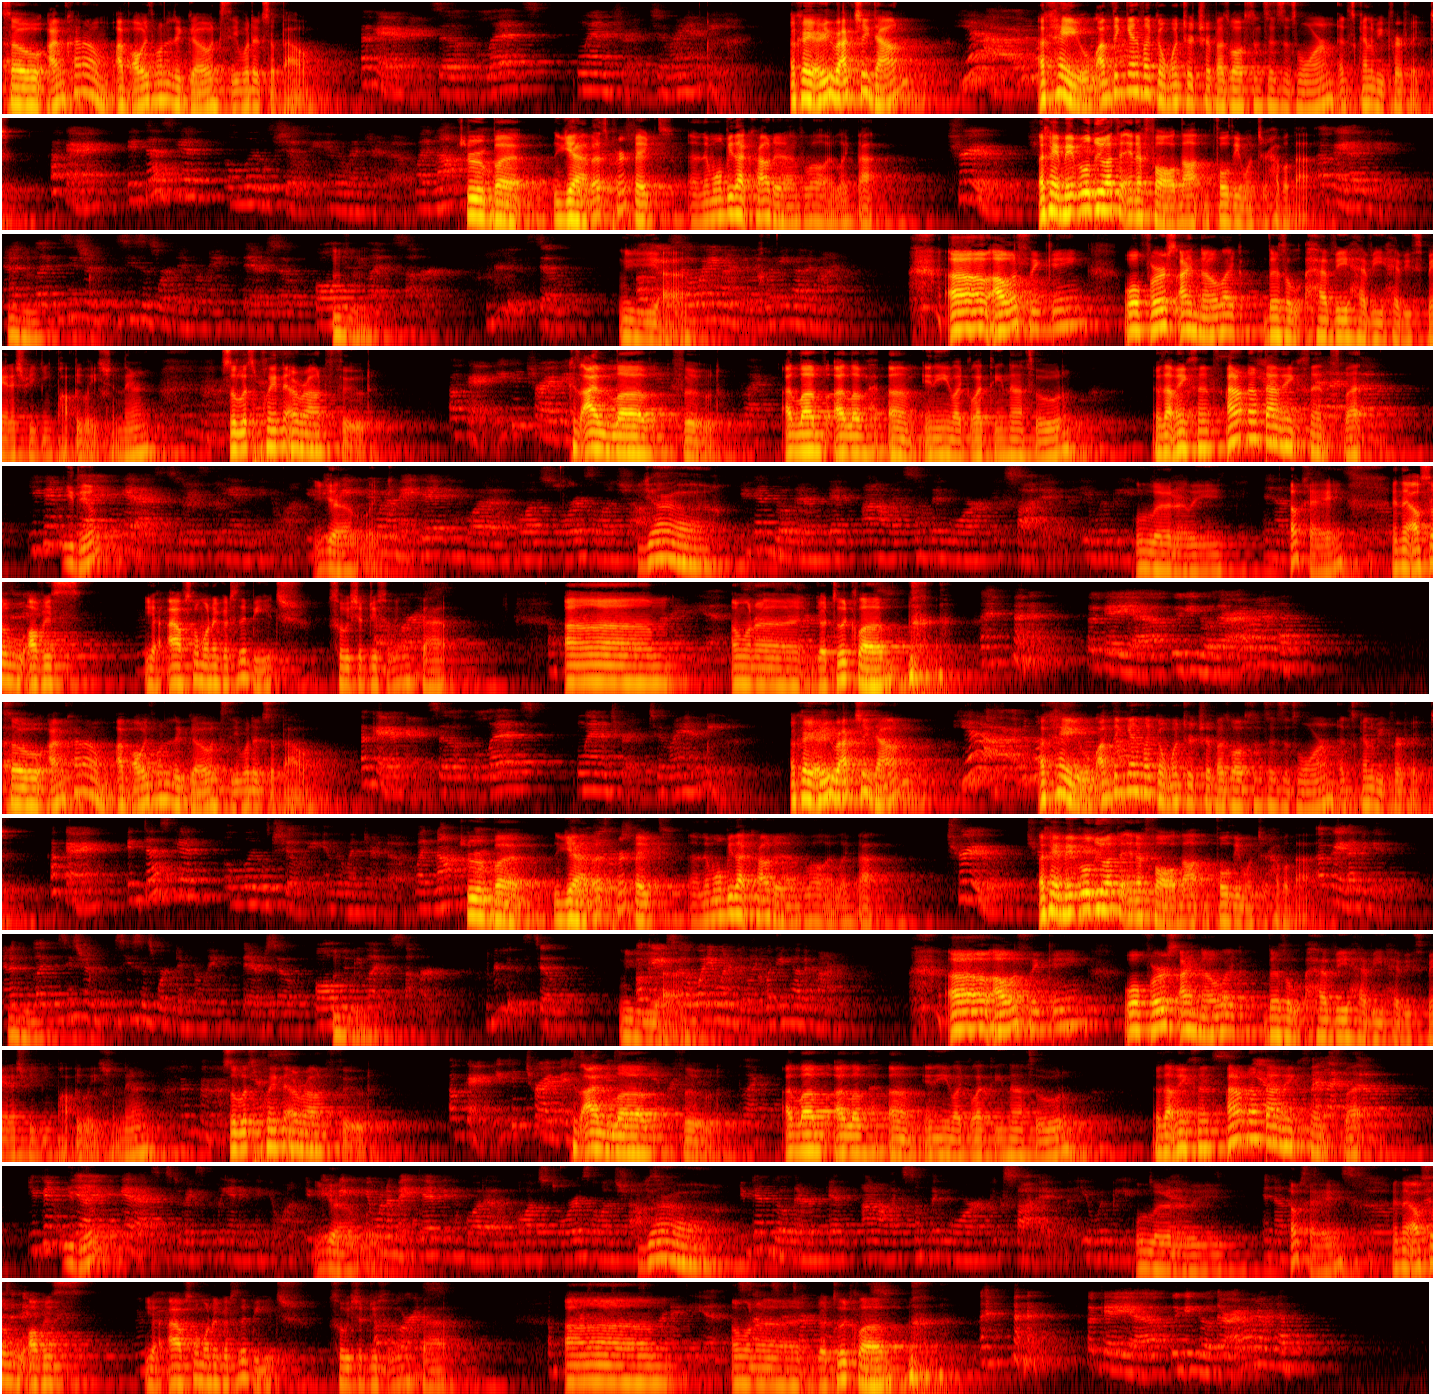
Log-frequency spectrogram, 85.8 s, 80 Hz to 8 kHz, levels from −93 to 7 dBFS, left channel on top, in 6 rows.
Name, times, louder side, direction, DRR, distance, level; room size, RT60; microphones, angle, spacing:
voice 1, 0.0-3.1 7.9-9.1 10.4-14.4 19.0-19.5 19.8-23.0 24.7-27.4 28.7-29.0 31.9-32.2 34.8-35.4 37.7-39.5 39.8-41.0 41.2-44.4 45.1-46.5 48.6-49.5 49.7-50.1 50.8-53.6 54.4-56.5 57.9-58.2 60.4-60.8 63.6-64.4 68.6-69.4 70.1-72.1 73.0-74.5 74.8-76.0 77.2-78.2 78.8-81.0, left 3 dB, 45° left, 11 dB, 0.5 m, -31 dB
voice 2, 3.6-5.3 5.7-7.3 8.1-8.3 9.5-11.3 14.9-15.3 15.6-16.2 16.5-19.3 20.1-20.9 23.8-24.3 24.6-25.2 27.4-28.2 28.6-32.9 33.5-34.2 35.0-37.0 44.7-45.6 47.4-49.9 50.3-50.5 54.9-55.0 55.4-55.7 56.0-56.7 57.5-64.0 64.7-69.1 69.8-71.2 71.4-72.2 72.9-73.3 75.3-76.0 77.2-80.4 81.3-81.9 82.4-84.4, right 1 dB, 70° right, -4 dB, 3.8 m, -50 dB
10.5 x 6.4 x 6.0 m, 1.4 s
head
